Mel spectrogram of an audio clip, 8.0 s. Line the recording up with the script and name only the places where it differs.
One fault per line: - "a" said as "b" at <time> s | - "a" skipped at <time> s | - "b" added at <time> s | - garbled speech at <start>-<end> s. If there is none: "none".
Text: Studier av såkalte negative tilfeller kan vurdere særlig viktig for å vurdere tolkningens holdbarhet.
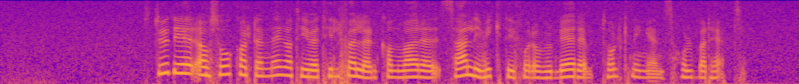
- "vurdere" said as "være" at 4.1 s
